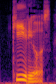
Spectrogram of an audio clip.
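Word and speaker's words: кириос (κύριος): Слово «Господь» на греческом языке произносится как «кириос» и означает «господин», «властелин».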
